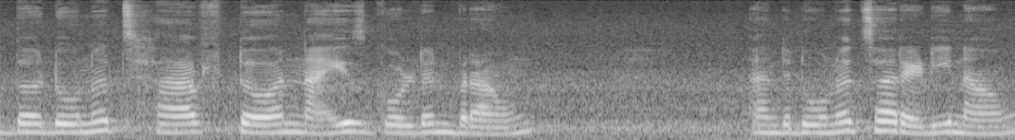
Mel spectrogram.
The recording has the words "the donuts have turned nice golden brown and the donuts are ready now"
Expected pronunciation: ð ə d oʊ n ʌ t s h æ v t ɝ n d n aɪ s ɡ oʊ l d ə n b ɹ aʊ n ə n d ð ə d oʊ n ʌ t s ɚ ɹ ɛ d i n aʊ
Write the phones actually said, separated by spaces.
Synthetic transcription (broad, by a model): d ə d oʊ n ʌ t s h æ v t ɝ d n aɪ s ɡ oʊ l d ə n b ɹ aʊ n ə n d ə d oʊ n ʌ t s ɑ ɹ ɛ d i n aʊ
